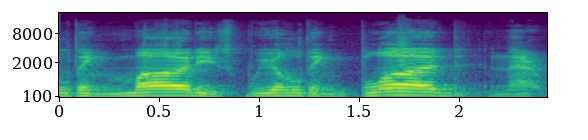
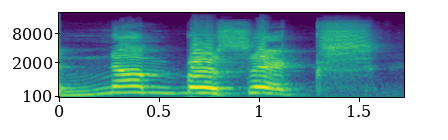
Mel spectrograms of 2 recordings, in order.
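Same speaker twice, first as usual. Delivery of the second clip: slow, loud, higher countdown announce; announcer call; 12 semitones higher, 7 dB louder, much slower than usual. Real, not acted. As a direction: call out the next entry like a show host. Countdown host announcing next entry.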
